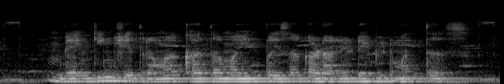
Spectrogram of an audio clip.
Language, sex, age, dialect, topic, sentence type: Marathi, male, 25-30, Northern Konkan, banking, statement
